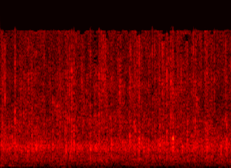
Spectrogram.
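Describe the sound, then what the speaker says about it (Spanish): Faint, distant applause from a crowd at a participatory community meeting in the municipality of Pore, an even wash of clapping heard from afar with no talking on top. "un aplauso para el alcalde"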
